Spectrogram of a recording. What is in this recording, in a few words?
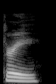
"three", voice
